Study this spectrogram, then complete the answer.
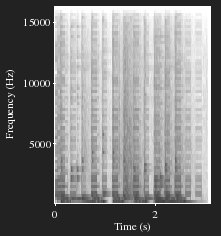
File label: Bonus Win; bomberman max 2; gba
